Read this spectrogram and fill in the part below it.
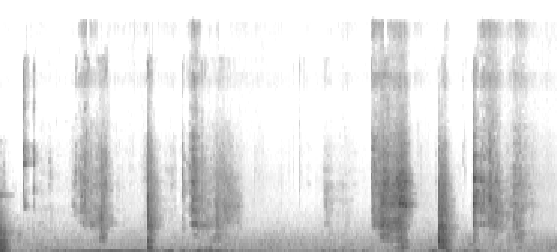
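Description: A spoon scrapes and stirs gram flour mixed with cardamom powder in a pan, giving several close, uneven metallic scrapes and clinks with quieter gaps between them.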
